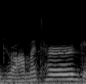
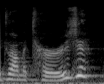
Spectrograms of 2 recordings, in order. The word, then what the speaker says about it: dramaturg: decades as a Shakespearean drama tug and a drama tug you mean a dramaturg oh no the brits pronounce it differently than the Yanks right as we deal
